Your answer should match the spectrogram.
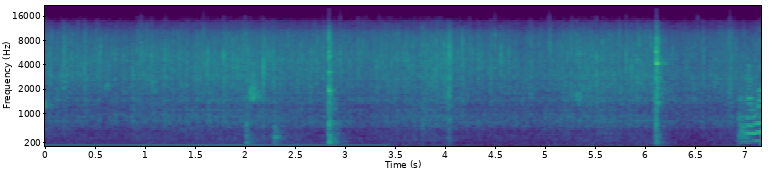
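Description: Two large eggs fry and get scrambled with tortillas in a pan for chilaquiles, giving a steady hissing sizzle with a few sharp scrapes and taps of a utensil, close and continuous with no speech.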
